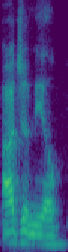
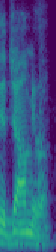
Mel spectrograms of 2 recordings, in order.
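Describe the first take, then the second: First: The name ends on the L sound. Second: The name ends with a final vowel. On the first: The speaker calls it wrong. "don't say Ajamil because it sounds like a Vedic breakfast cereal" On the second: The speaker calls it right. "it's actually a Jamila"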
